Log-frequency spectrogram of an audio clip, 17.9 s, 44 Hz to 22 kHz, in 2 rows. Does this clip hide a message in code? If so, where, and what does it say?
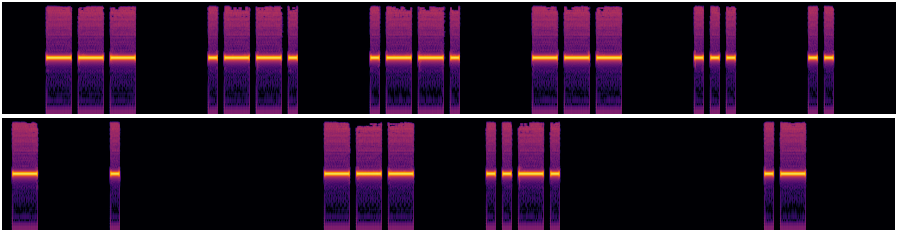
Yes: Morse code from 0.4 to 17.0 s, heard as a keyed tone, about 15 wpm, spaced as for 8 wpm, 1000 Hz. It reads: OPPOSITE OF A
